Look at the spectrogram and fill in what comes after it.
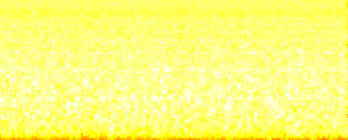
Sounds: Sigh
